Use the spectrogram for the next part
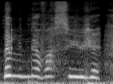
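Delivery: high, firm banishing voice; hammed-up threat never to return; mock stern warning. Wife walks her out, high mock stern warning. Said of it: "she's like".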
